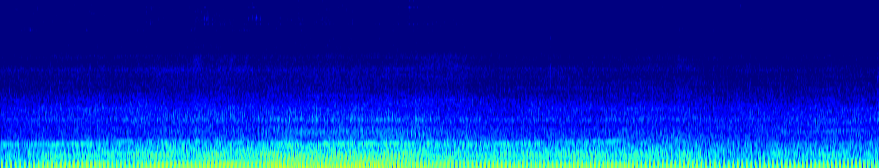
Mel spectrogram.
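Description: Motorcycle engine running steadily at low riding speed, getting a little louder about halfway through and easing back.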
